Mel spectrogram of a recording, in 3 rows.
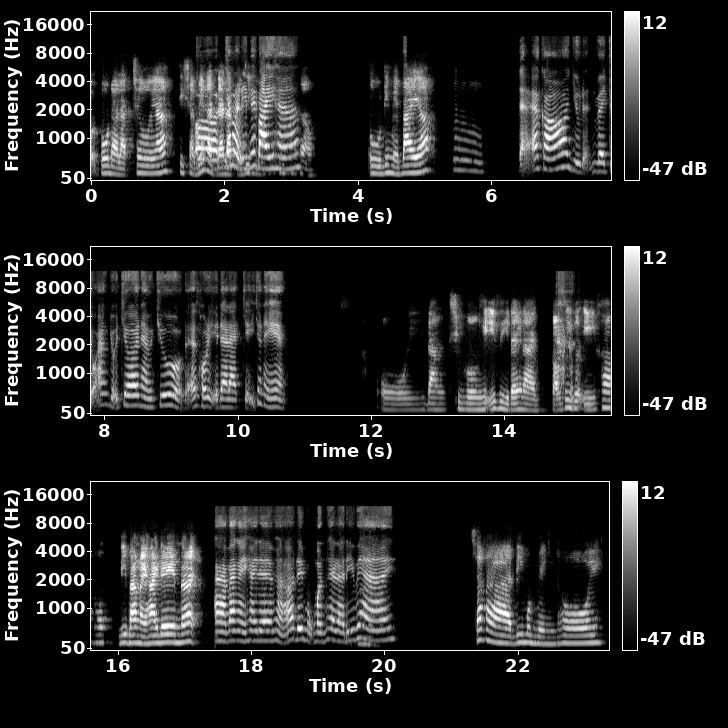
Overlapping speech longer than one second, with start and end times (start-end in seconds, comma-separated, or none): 1.5-3.1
